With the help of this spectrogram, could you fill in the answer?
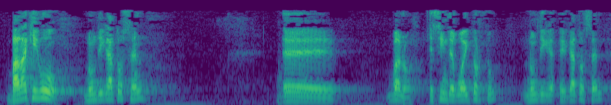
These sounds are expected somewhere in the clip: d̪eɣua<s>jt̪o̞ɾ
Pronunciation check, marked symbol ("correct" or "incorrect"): incorrect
